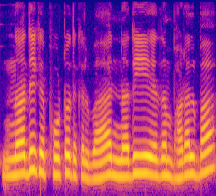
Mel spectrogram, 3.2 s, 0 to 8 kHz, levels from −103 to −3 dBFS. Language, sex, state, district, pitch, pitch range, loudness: Bhojpuri, female, Uttar Pradesh, Deoria, 225 Hz, 210-240 Hz, -14 LUFS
